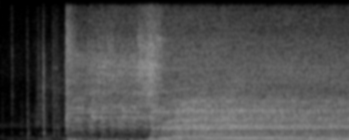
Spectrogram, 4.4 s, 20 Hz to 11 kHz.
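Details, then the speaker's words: Volvo S60 T6, stage two tune, just fitted with a bigger turbo and ported exhaust manifold, first start: catches after brief crank into a lumpy, uneven idle with faint turbo whistle, struggling to idle. "but in this instance like it's having a hard time even idling like it's you can hear the turbos"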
